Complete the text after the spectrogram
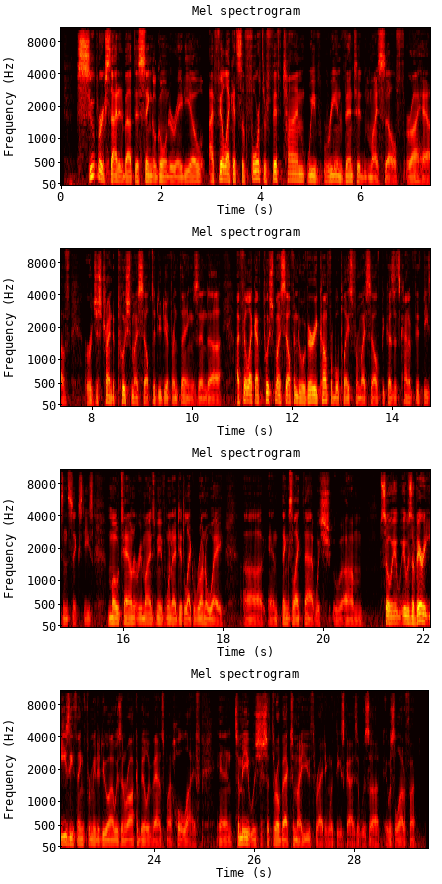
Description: Audio / AUDIO: Gary Allan says he’s really excited for folks to hear his new single, “Hangover Tonight.”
